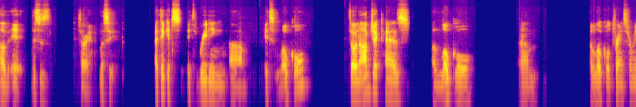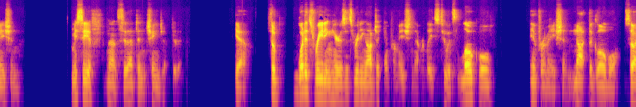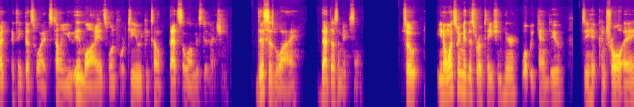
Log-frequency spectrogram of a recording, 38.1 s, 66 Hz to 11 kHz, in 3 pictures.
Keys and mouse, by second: 10.6-28.2 drag, 28.2 middle drag, 29.9 middle click, 31.3 middle drag, 32.5 middle drag, 32.9 middle drag.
